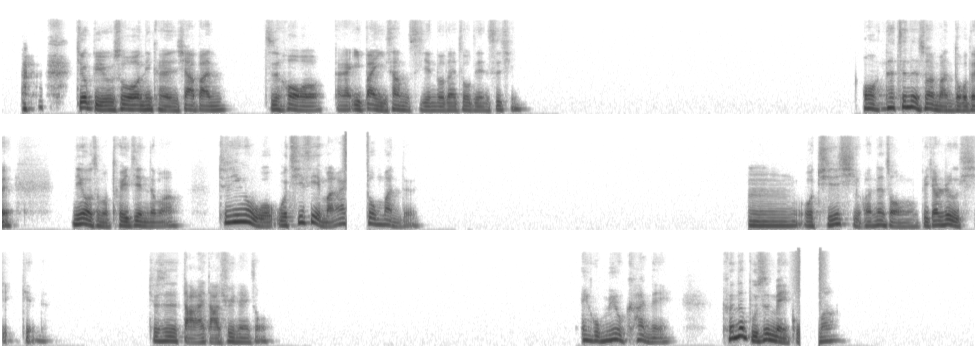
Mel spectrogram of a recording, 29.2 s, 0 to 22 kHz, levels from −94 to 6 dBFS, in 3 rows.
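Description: At 13.12 s and again at 27.33 s, the speech cuts out in a wireless microphone squelch dropout. The radio signal fades, hiss rises briefly, then the receiver's squelch mutes the output. Each hole of near silence lasts about 0.2 s before the speech returns.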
